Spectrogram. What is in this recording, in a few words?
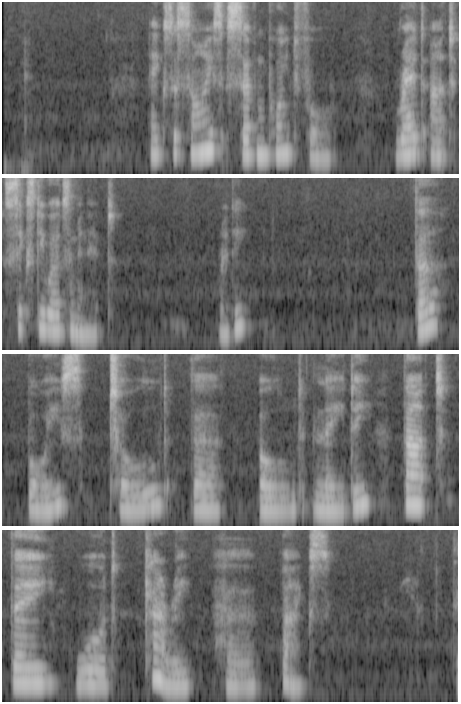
60wpm; Teeline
